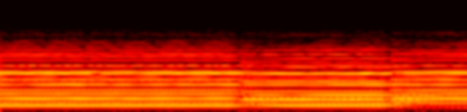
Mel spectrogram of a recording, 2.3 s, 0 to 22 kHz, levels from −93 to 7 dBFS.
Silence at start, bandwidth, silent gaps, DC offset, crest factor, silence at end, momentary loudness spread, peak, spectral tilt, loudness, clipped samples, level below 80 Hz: 0 s; 6.2 kHz; none; under 0.1%; 14 dB; 0 s; 2 LU; -12 dBFS; -6 dB/octave; -26 LUFS; under 0.1%; -78 dBFS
